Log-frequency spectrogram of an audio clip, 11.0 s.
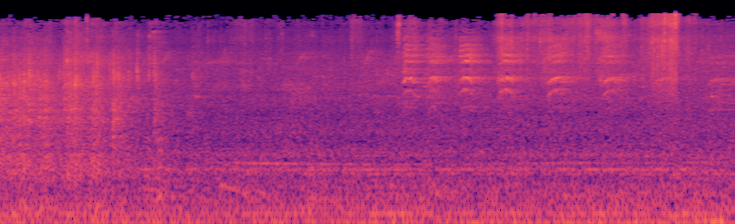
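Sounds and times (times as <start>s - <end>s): steady low rumble: 2.6s - 11.0s
bird chirping: 2.8s - 11.0s.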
